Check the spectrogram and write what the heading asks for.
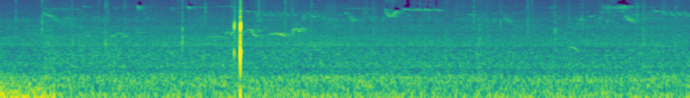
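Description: Birds chirping in short scattered calls over a steady low outdoor background, with a low rumble that drops away under a second in. A single sharp click about three and a half seconds in is the loudest sound.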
